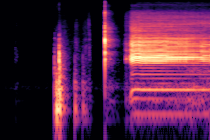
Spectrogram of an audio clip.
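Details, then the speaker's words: Electric clipper with the new Zircon/Rosius blue blade. Handling taps, then a sharp high steady buzz, louder and higher than normal; owner unsure if the lever moved, something inside seems shifted. "Sí, se ha alzado un poquito. Pero no sé si es la palanca que se ha movido."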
